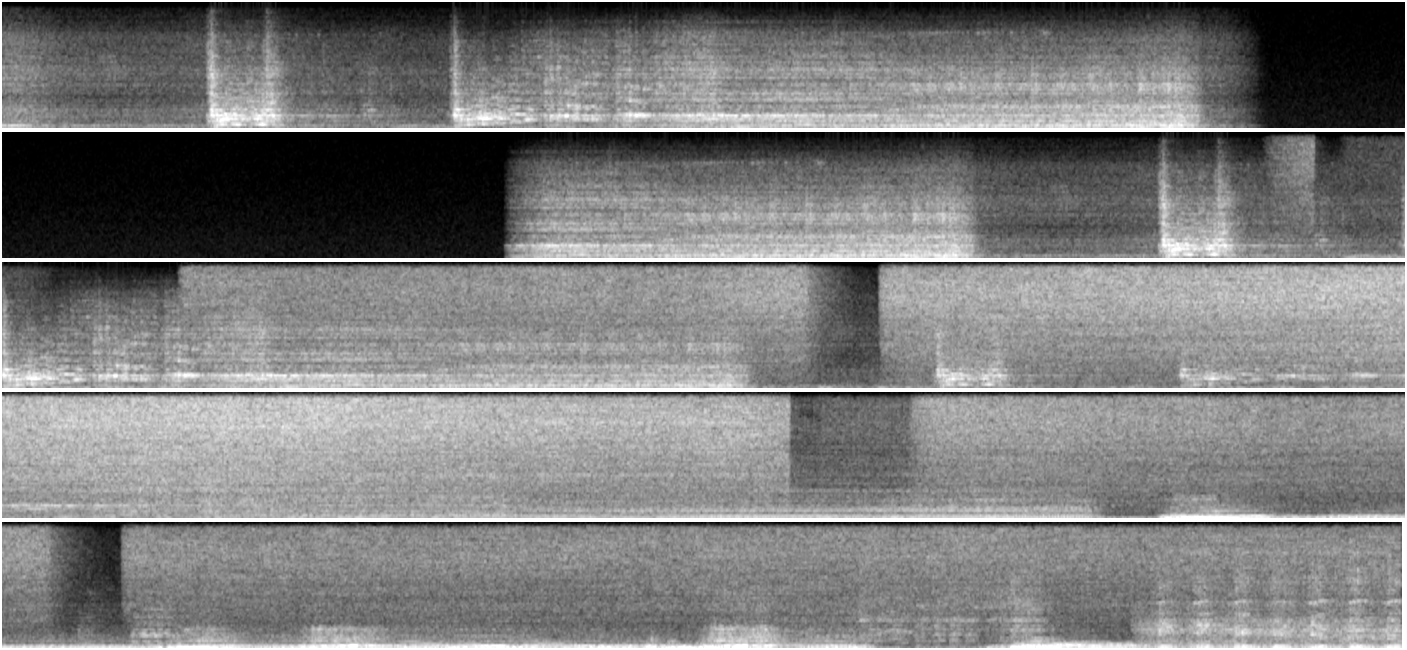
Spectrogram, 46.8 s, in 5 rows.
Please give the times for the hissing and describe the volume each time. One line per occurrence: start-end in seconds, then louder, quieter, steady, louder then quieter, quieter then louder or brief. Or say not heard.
17.8-46.7 louder then quieter.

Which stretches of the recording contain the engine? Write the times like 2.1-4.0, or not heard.
0.0-8.2, 12.7-46.7.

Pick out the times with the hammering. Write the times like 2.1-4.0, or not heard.
not heard.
